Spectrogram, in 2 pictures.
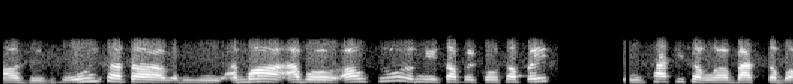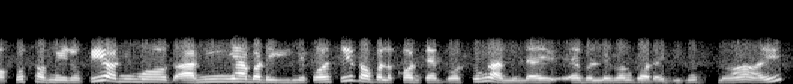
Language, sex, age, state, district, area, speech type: Nepali, female, 30-45, West Bengal, Kalimpong, rural, conversation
